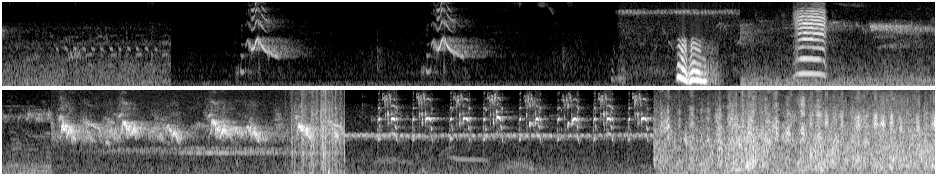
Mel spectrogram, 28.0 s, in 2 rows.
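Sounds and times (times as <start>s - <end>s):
bird squawk: 3.5s - 4.5s, 6.3s - 7.2s, 11.8s - 28.0s
descending bird calls: 3.5s - 4.8s, 6.3s - 7.4s, 8.1s - 26.8s
overlapping bird calls: 9.2s - 28.0s.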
